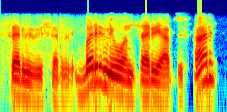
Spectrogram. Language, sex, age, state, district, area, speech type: Kannada, male, 30-45, Karnataka, Vijayapura, rural, conversation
